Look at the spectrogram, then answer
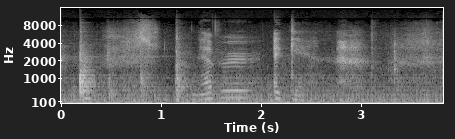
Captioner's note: none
